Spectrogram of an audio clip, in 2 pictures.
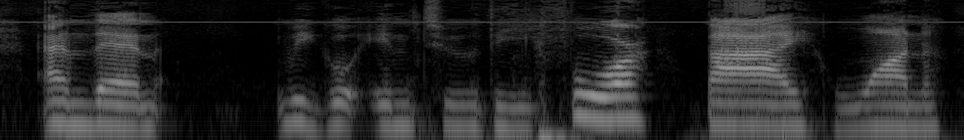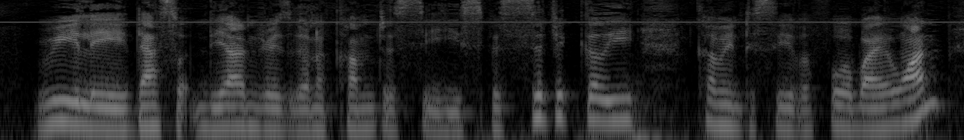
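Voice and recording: A woman's low-pitched voice with ordinary pitch variation, at a fairly slow pace.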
